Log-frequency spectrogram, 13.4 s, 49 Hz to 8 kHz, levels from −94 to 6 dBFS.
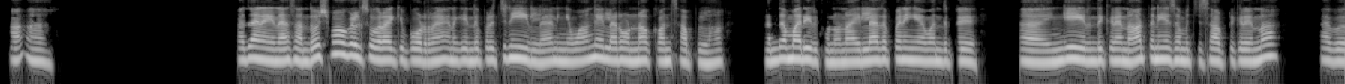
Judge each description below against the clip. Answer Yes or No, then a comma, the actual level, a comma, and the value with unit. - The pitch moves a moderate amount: No, narrow, 1.9 semitones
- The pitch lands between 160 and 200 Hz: No, high, 210 Hz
